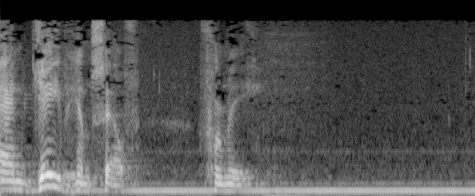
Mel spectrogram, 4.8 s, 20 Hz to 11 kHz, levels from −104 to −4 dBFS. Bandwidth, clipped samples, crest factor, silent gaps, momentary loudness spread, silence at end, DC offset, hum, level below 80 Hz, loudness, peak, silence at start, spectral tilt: 8 kHz; under 0.1%; 22 dB; none; 16 LU; 0 s; under 0.1%; 60 Hz at -55 dBFS; -52 dBFS; -28 LUFS; -4 dBFS; 0 s; -5 dB/octave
